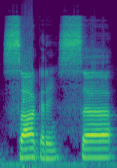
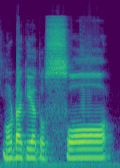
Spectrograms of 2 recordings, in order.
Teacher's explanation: اب اتنے سے فرق سے حرف چینج ہو گیا۔ سین کی آواز کو موٹا کیا جائے تو صاد کی آواز بن جاتی ہے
